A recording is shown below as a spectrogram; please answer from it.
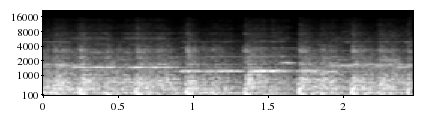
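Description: Andean traditional ensemble music: several end-blown cane flutes playing a shrill melody in long held notes over a steady beat on a large double-headed drum.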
